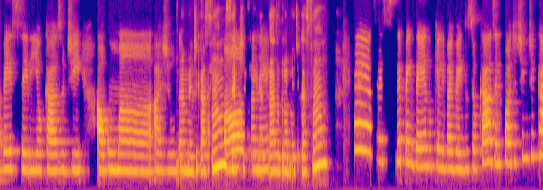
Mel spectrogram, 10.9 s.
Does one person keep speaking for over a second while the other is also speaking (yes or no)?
yes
